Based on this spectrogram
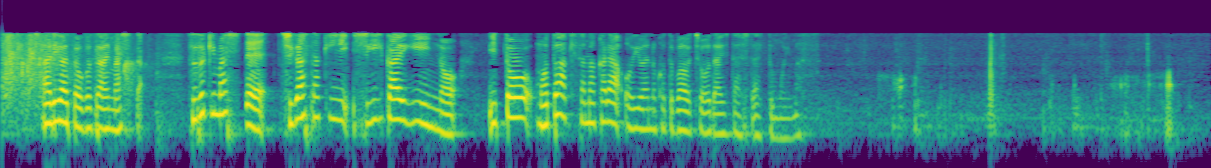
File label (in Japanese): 司会; rakuseishiki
